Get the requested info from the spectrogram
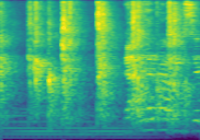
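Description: A few people clapping irregularly as a song ends, over the band's last acoustic-guitar chord ringing out and dying away near the end.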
